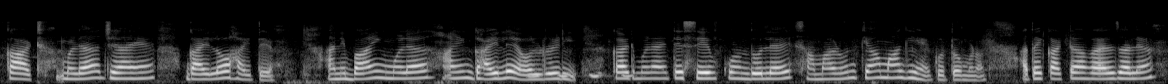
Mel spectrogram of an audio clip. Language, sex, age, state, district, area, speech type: Goan Konkani, female, 18-30, Goa, Sanguem, rural, spontaneous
